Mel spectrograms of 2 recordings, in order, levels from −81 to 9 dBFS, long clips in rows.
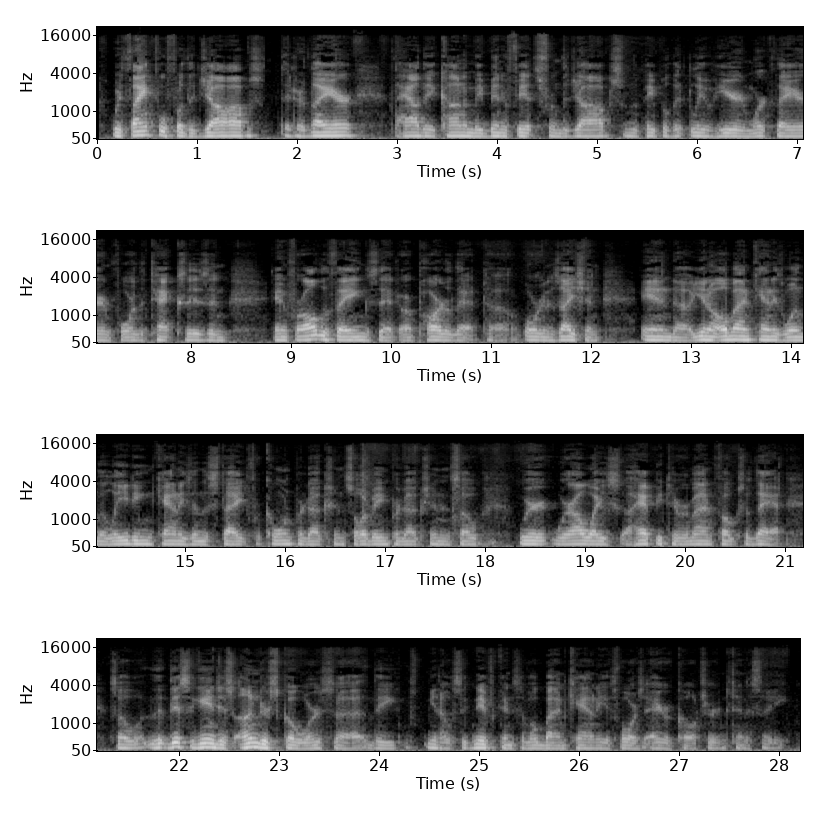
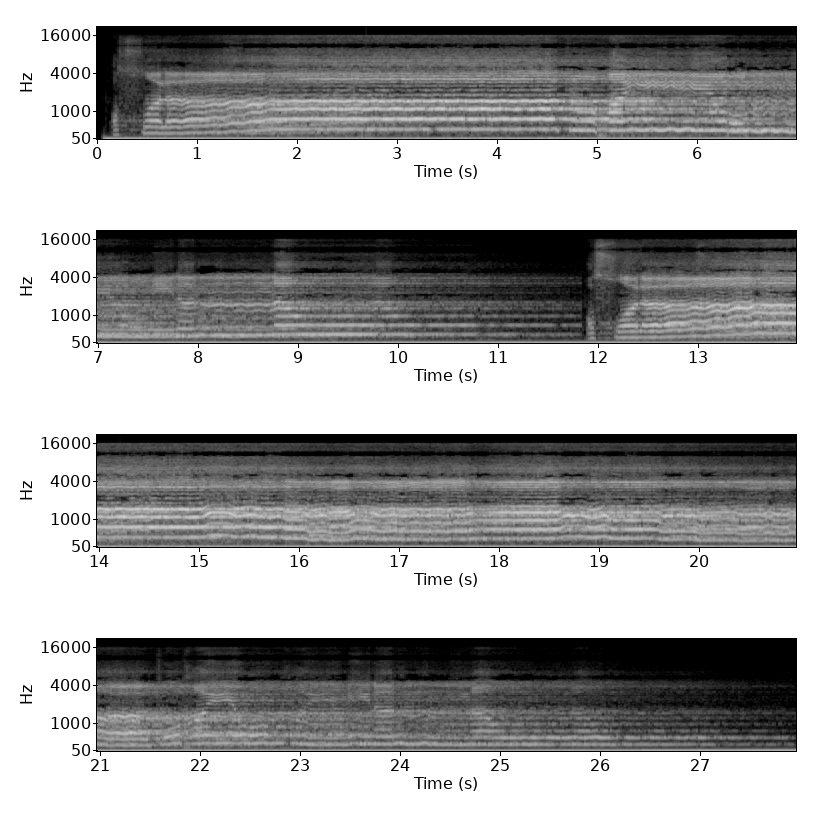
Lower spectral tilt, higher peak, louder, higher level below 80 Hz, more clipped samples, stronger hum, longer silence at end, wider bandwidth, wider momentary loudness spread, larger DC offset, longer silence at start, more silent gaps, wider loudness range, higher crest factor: first, -7.5 dB/octave vs -1.5 dB/octave; about the same, 0 dBFS vs 0 dBFS; second, -16 LUFS vs -11 LUFS; about the same, -44 dBFS vs -48 dBFS; neither; neither; about the same, 0 s vs 0 s; about the same, 16 kHz vs 16.5 kHz; second, 13 LU vs 17 LU; second, 0.6% vs 6%; about the same, 0.15 s vs 0.05 s; neither; second, 5 LU vs 14 LU; about the same, 16 dB vs 12 dB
